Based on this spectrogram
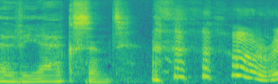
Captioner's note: Vixen laughs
